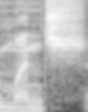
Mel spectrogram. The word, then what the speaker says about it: munch: Khi các bạn phát âm chữ munch, các bạn nhớ phát âm ch nha, đừng bao giờ quên âm ch đó. Munch. Okay. Nếu các bạn nói munch, người ta không hiểu.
